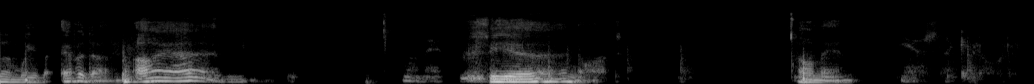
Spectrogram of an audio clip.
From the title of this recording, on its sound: Malaysia Meets (Zoom)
